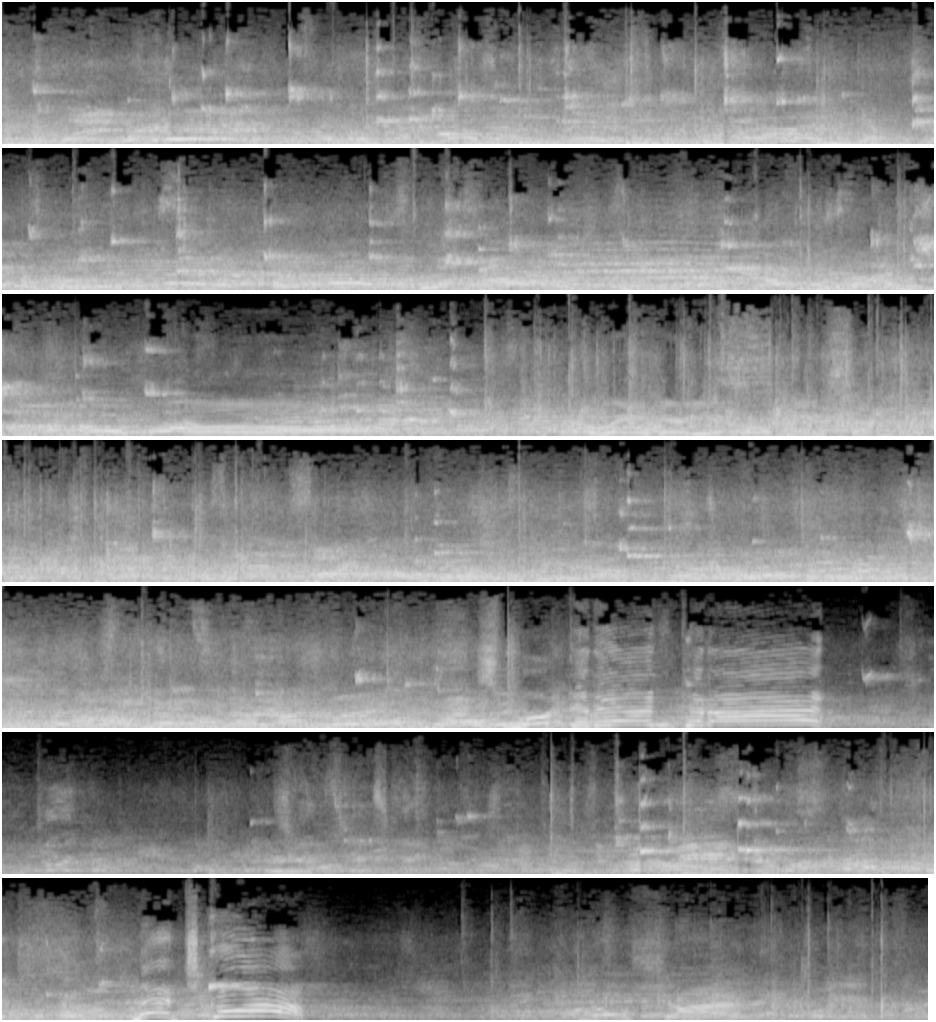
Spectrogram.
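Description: Basketball game sounds in a large gym: a ball dribbled on the hardwood court and spectators talking and shouting. Brief rising squeaks, typical of sneakers on the floor, come about three-quarters of the way in and again near the end. The crowd noise falls off sharply after the first squeak.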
